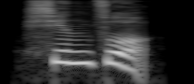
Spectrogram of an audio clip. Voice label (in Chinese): "星座", Chinese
